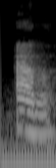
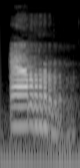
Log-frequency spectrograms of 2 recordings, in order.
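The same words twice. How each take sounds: First: The R is light and softly flapped. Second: The R is full and strongly rolled. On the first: The speaker calls it right. "tapi R" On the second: The speaker calls it wrong. "dia tidak bulat R"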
